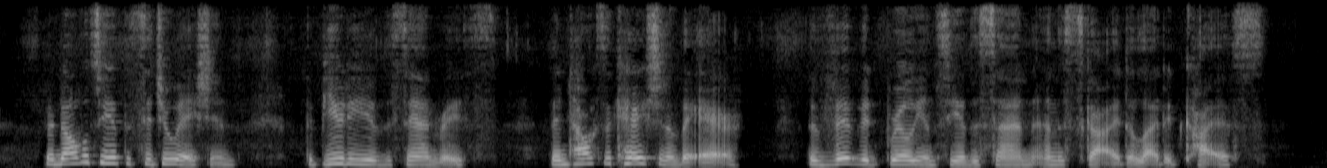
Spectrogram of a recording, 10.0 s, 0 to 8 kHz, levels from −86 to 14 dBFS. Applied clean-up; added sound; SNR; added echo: neural mask model Resemble Enhance denoiser.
